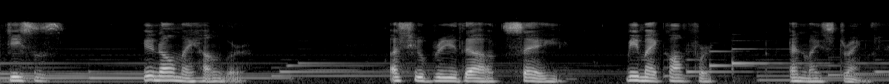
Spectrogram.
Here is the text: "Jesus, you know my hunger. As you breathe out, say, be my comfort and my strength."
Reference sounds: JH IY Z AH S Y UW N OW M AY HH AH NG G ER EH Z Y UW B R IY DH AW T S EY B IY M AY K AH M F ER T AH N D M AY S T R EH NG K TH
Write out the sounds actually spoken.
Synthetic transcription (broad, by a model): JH IY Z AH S Y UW N OW M AY HH AH NG G ER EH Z Y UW B R IY DH AW T S EY B IY M AY K AH M F ER T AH N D M AY S T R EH NG K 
